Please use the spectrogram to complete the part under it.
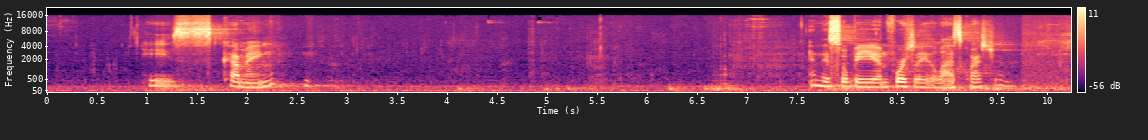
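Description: A woman speaks through a microphone in a large echoing hall, with long pauses.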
